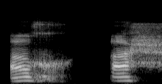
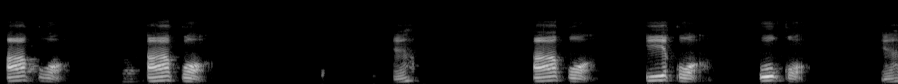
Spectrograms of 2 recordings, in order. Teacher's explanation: Akh ah itu kan ngalir ya. Kalau qof, nah dia enggak mengalir tapi memantul ya. Jadi bukan a bukan dialirin qofnya.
